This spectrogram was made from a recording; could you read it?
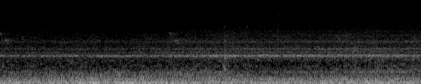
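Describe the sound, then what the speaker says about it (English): A B or Q subway train crosses a bridge over an active freight rail line in Brooklyn, giving a continuous low rumble and roar that stays steady and fairly loud throughout, with no voices. "there is the sound of the B or Q train crossing over this freight line"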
